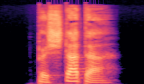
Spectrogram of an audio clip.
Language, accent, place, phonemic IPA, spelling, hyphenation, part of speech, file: German, Germany, Berlin, /bəˈʃtatɐ/, Bestatter, Be‧stat‧ter, noun, De-Bestatter.ogg
- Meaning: agent noun of bestatten; mortician, undertaker (male or of unspecified gender)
